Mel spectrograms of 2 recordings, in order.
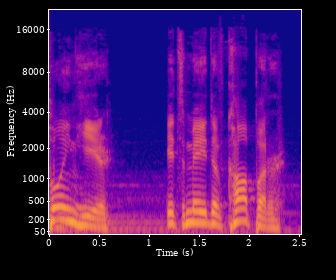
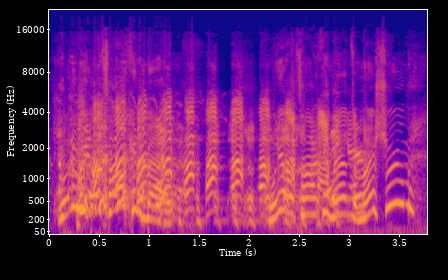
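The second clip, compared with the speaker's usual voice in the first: higher confused mushroom voice; damp muffled mushroom voice; 10 semitones higher than usual. Acted. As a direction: go up high and muddled as the mushroom. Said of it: "What is wrong with the mushroom's voice?".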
